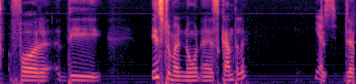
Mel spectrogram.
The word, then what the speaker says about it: kantele: the one-woman renaissance for the instrument known as kantele. Yes. Did I pronounce that right? Kantele? Yeah, kantele.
